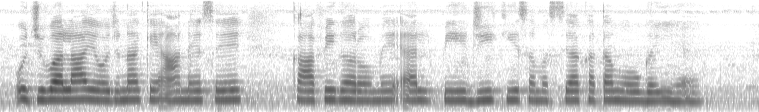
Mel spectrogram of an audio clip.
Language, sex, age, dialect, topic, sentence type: Hindi, female, 18-24, Hindustani Malvi Khadi Boli, agriculture, statement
